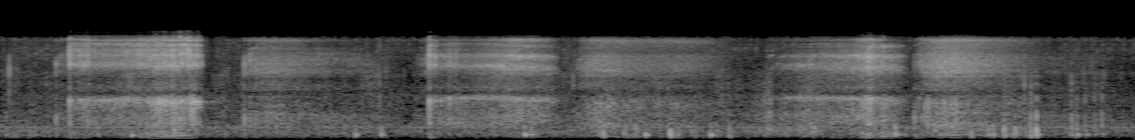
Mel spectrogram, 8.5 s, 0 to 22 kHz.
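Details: Snoring that ended with a slap: steady rhythmic snoring, about 23 breaths a minute, each a harsh fluttering rasp on the in-breath, softer on the out-breath.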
